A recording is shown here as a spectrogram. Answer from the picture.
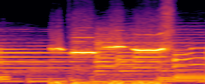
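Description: A person whistling a short phrase of four notes, starting about half a second in, over background music.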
